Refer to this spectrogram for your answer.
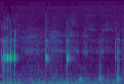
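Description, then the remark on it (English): A wooden frog-shaped güiro, a rasp percussion instrument, scraped by running a stick across the ridges on the frog's back gives several short, buzzy rasping croaks, one sharp scrape after another, each ringing with a bright woody tone, followed by softer, lower scrapes. “It's a güiro, which is like a rasp instrument. It's a percussion instrument.”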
